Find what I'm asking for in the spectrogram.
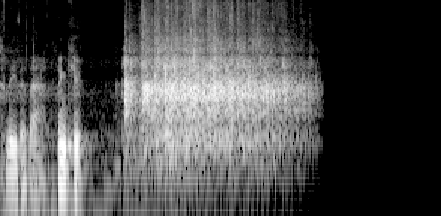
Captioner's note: applause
